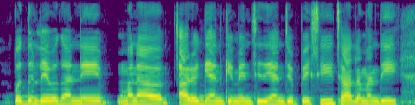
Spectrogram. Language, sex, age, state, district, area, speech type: Telugu, female, 18-30, Telangana, Suryapet, urban, spontaneous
